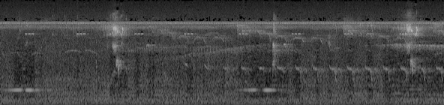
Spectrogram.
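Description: Two loud, harsh, sputtering cacique calls about six seconds apart, over a steady high insect drone and soft repeated notes from other birds.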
